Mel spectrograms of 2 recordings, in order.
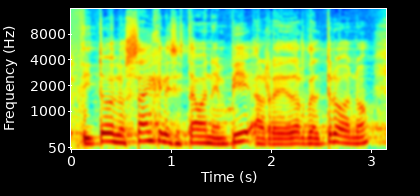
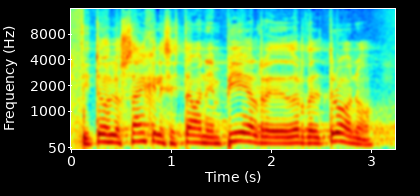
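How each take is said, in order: The two takes are said the same way.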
